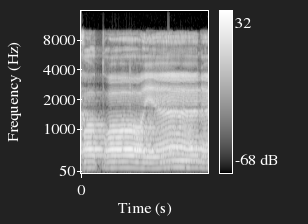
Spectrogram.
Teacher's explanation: താഇൻ്റെ ദീർഘാക്ഷരമായ അലിഫിനും രണ്ടിനും തഫ്ഖീം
